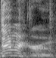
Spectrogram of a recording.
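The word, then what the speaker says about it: Demiurge: help me out oh no the demon oh demi group thank you thank you gotcha ain't gonna want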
